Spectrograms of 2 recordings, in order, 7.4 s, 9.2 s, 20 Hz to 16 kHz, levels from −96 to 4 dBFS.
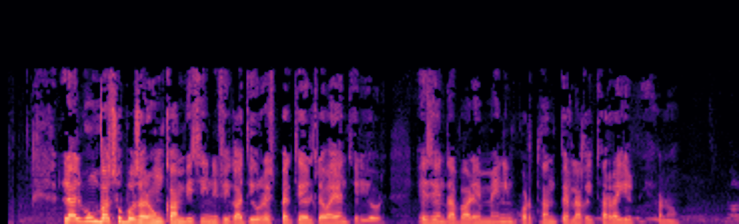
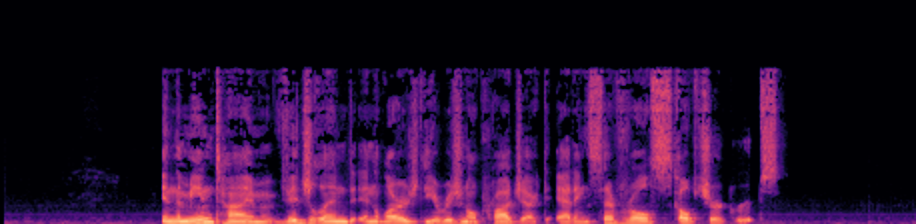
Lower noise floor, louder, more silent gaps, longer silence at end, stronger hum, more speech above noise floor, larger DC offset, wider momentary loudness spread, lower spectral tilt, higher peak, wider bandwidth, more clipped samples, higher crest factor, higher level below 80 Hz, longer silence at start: second, -50 dBFS vs -62 dBFS; about the same, -20 LUFS vs -18 LUFS; neither; second, 0.05 s vs 1.4 s; neither; second, 30 dB vs 45 dB; neither; first, 18 LU vs 13 LU; second, -5 dB/octave vs -6.5 dB/octave; about the same, 0 dBFS vs -2 dBFS; about the same, 11.5 kHz vs 11.5 kHz; neither; about the same, 20 dB vs 16 dB; second, -66 dBFS vs -52 dBFS; second, 0.35 s vs 1.6 s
